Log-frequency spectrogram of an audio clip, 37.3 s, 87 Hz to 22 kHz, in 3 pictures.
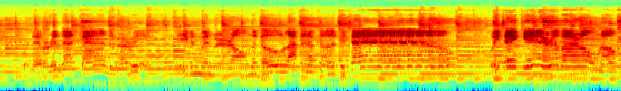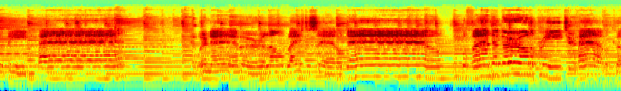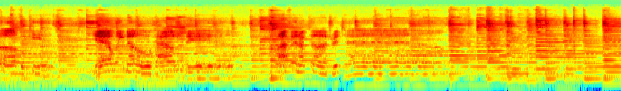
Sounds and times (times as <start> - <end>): Music: 0.0 - 37.2
Male singing: 0.5 - 3.0, 3.6 - 9.0, 9.8 - 15.0, 16.3 - 26.0, 26.7 - 29.5, 30.4 - 33.8.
